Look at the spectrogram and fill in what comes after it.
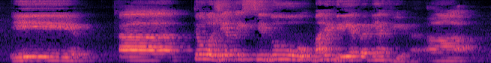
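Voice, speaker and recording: In a Rio de Janeiro accent, a man speaks at a very slow pace with a high pitch, a dark, mellow tone, ordinary pitch variation, and big swings in loudness, amid audible room echo. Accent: Rio de Janeiro (carioca). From Brazil, Paraíba (Campina Grande). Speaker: pastor and theology professor. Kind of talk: casual interview chat.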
